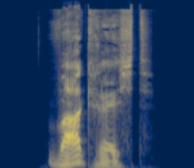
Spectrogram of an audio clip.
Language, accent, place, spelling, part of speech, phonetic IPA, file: German, Germany, Berlin, waagrecht, adjective, [ˈvaːkʁɛçt], De-waagrecht.ogg
- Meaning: alternative form of waagerecht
